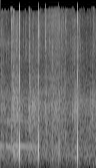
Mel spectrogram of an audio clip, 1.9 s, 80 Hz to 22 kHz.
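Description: Sparse clapping from a Baptist audience applauding the baptism of 18 people in one day: four sharp, evenly spaced claps about half a second apart, moderately loud over a low background hiss, with no talking.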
